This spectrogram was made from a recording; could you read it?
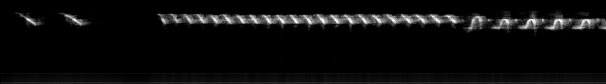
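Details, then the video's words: Canary delivering two quick downslurred chips followed by a fast, even high trill that steps down into a slower lower series of repeated notes. "Suara Burung Kenari durasi panjang!!"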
